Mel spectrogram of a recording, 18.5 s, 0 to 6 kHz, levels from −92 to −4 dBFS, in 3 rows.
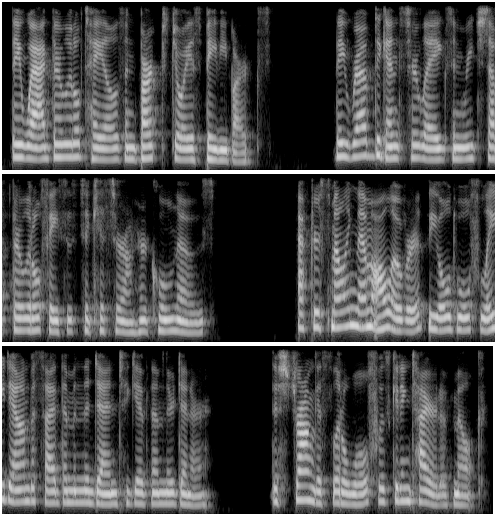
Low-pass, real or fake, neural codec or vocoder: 5.4 kHz; fake; codec, 16 kHz, 16 kbps, FunCodec, trained on Chinese and English, 50 frames a second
